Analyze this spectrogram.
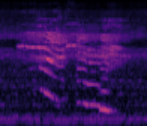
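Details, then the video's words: Indoor Labrador Retriever, downcast at missing a walk due to rain, lets out a run of high whining whimpers sliding down in pitch, several overlapping descending cries over a constant low background hum. "TOBY THE TALKING LABRADOR/SOUNDS SAD"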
